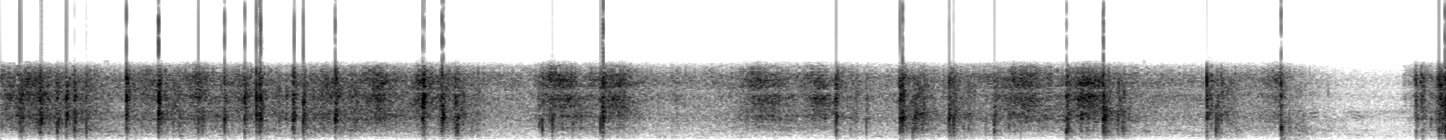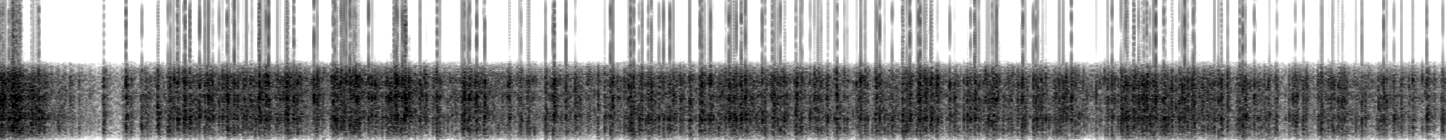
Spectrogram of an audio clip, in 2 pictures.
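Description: Castillo (firework tower) burning: rapid, irregular crackling and popping of its firecrackers. After a short lull about seven seconds in, a sudden loud burst gives way to dense, continuous crackling.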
